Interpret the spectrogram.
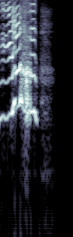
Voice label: sword woman damage

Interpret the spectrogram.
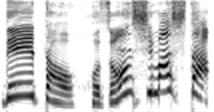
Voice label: "data wo hozon shimashita", girl; voice

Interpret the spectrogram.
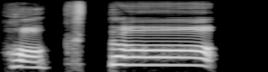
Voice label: "hokutou", info girl

